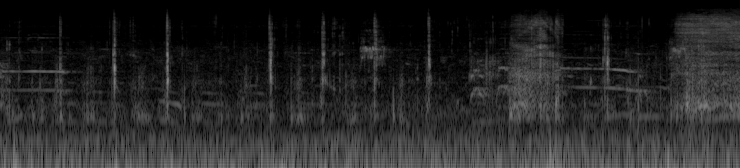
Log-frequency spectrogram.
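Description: Close chewing and eating sounds of steamed snake meat: many small wet lip smacks and mouth clicks, with two longer breathy sucking or blowing sounds near the end.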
